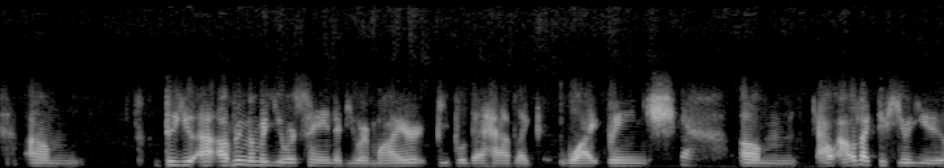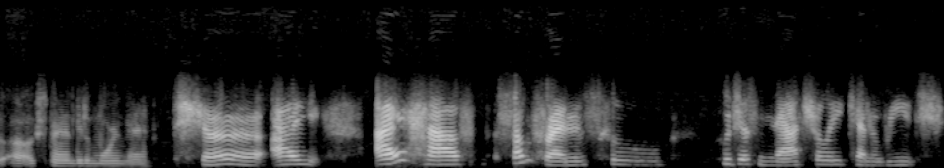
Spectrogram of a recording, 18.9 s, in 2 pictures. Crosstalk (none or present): none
